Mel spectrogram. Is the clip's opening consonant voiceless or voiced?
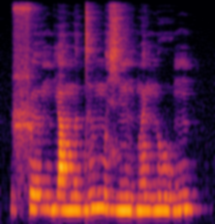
voiceless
